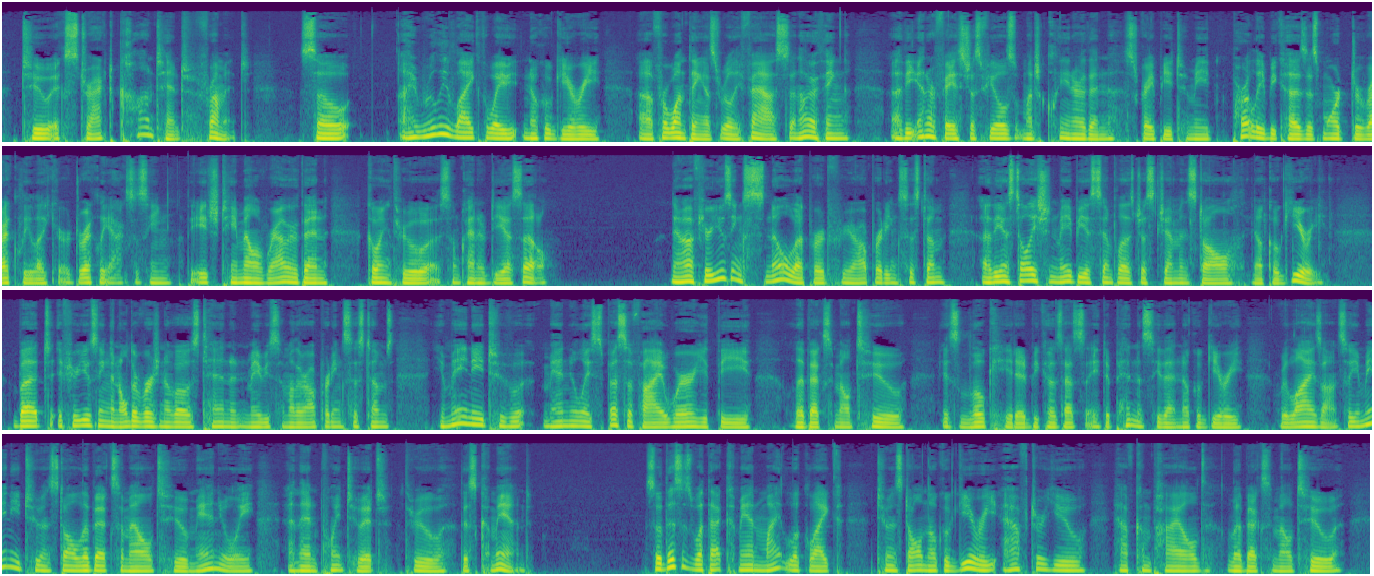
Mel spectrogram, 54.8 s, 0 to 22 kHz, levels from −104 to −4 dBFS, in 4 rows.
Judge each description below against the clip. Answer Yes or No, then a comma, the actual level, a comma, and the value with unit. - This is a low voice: Yes, low, 115 Hz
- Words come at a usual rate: Yes, average, 155 wpm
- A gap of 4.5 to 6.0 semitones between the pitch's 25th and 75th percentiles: No, average, 3.1 semitones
